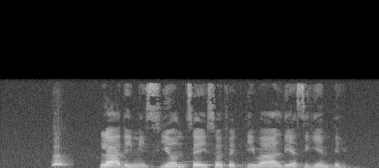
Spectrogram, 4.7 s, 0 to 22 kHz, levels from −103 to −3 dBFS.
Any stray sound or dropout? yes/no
yes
